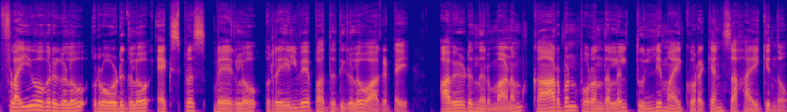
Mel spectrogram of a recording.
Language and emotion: Malayalam, neutral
